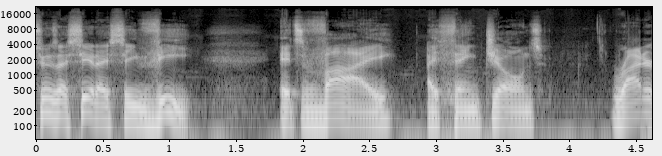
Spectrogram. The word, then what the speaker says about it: Vi: This one V. I I it's spelled VI. I think it's Vi Jones. As soon as I see that name, I say V because one of my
